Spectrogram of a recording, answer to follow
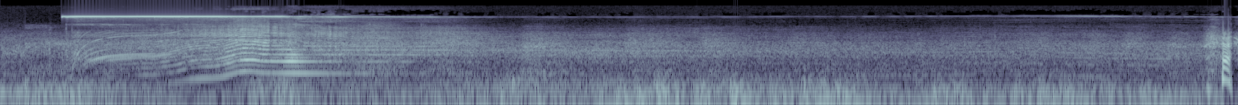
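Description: Brushless electric motor and propeller of a foam RC plane running up to launch power: a high whine starts about half a second in and the propeller's buzz rises in pitch over the next two seconds. The sound then drops to a fainter steady drone as the plane climbs away.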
